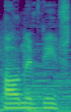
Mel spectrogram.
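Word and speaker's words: Pollnivneach: we go all right cool house is that Paul NIV Niche now that should make getting back there a lot faster and yes it is pronounced Paul nivnich it's very strange I forgot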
